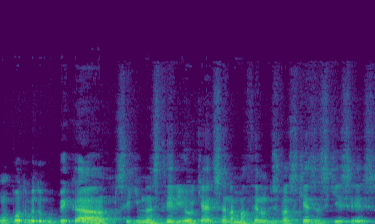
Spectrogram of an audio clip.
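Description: A man speaks in an ordinary speaking voice. He keeps a moderate pace with lively intonation. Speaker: biochemist and runner. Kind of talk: interview.

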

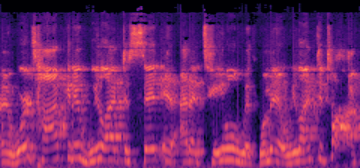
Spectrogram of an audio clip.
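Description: With noticeable background noise around her, the woman's pitch varies in an ordinary way. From born in India, raised in Dallas, Texas from age seven. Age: 30s. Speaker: pastor, speaker and author. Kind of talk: interview conversation.

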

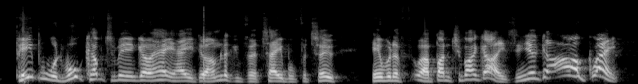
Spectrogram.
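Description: A man's high voice at a very fast pace, animated in tone with very wide pitch swings. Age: 50s. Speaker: author and luxury experience creator. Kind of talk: interview.

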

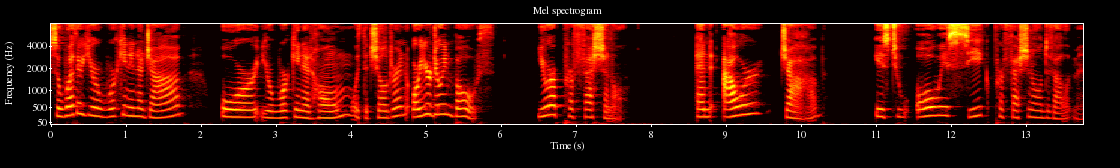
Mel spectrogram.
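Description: Fairly high-pitched woman with an American accent, ordinary pitch variation, fairly slow pace, very clean recording with a silent background. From US Midwest, St. Louis, Missouri. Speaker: podcast host and life coach. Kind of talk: casual monologue.

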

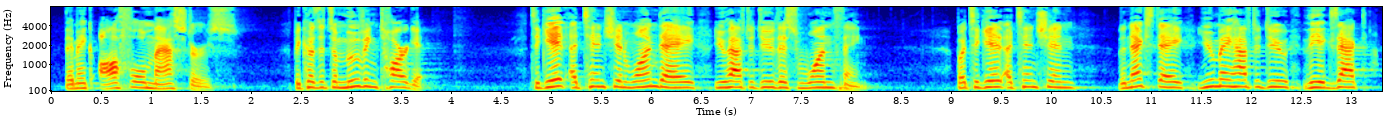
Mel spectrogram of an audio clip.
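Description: Raising and projecting his high-pitched voice, a man with an American accent speaks at a fairly slow pace with a bright, sharp tone, ordinary pitch variation and long, frequent pauses. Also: very clean recording, silent background. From Missouri, US Midwest. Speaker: pastor. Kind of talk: sermon. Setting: church.

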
